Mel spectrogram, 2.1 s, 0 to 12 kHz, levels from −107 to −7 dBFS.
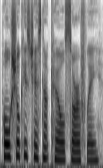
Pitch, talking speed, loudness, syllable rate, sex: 205 Hz, 175 wpm, -17 LUFS, 5.1 syllables/s, female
